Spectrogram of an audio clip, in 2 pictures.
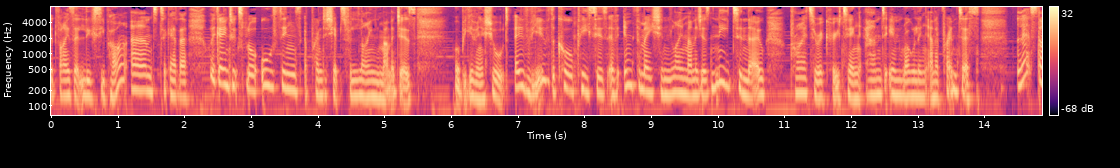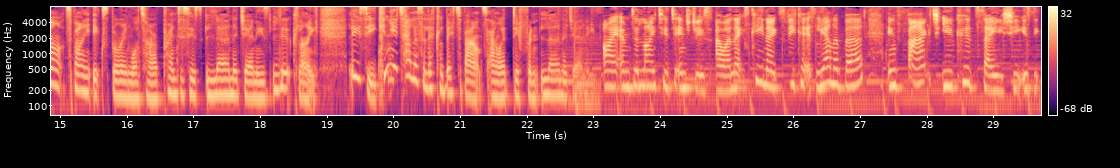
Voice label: podcast host

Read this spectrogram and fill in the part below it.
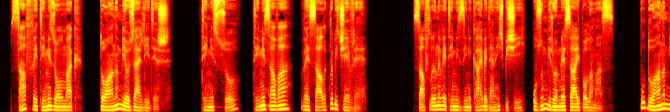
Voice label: Turkish voice explainer, Warm Friendly Turkish

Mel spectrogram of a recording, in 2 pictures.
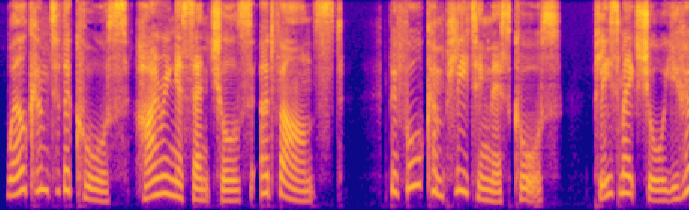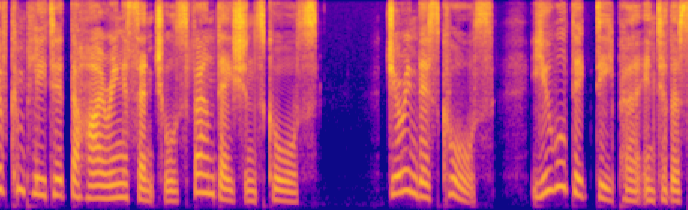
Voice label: elearning

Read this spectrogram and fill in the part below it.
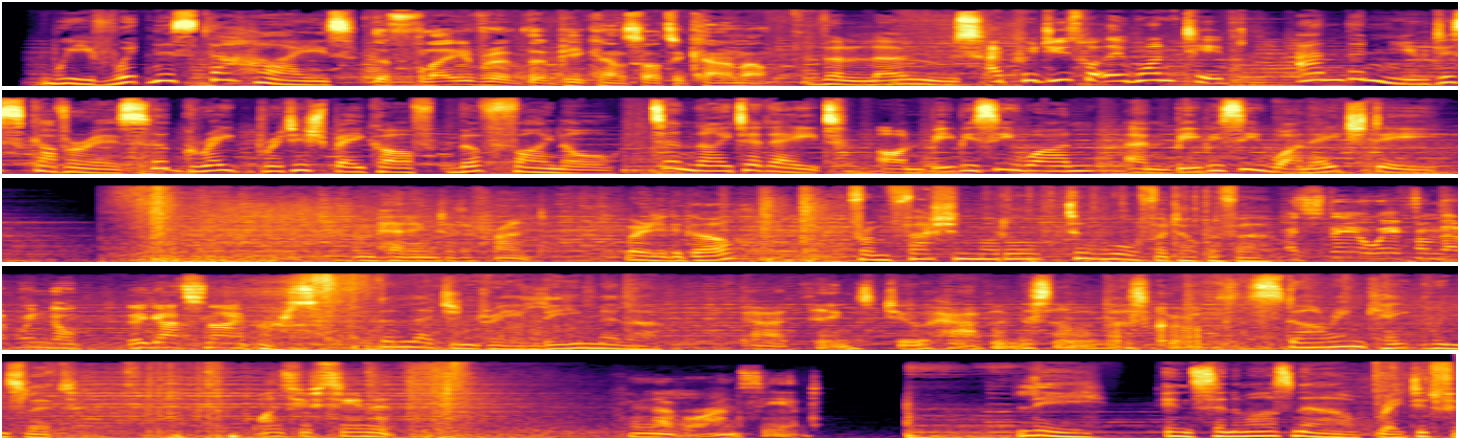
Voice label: tv trailer; bbc; bake off

